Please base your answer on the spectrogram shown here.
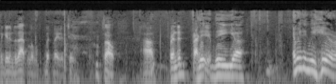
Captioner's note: laughter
